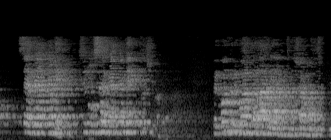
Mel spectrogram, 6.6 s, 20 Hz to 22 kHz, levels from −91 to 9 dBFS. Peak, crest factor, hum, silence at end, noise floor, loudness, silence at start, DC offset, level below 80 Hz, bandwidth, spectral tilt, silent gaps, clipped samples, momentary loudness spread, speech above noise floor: -10 dBFS; 18 dB; none; 0 s; -62 dBFS; -28 LUFS; 0 s; under 0.1%; -72 dBFS; 8 kHz; -5 dB/octave; none; under 0.1%; 14 LU; 34 dB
